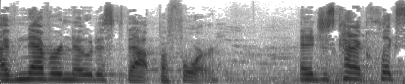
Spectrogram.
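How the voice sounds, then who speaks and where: An ordinary speaking voice from a woman, fairly high in pitch with ordinary pitch variation, at a fairly quick pace over a quiet background. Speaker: church leader hosting discussion. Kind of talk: moderated group discussion.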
